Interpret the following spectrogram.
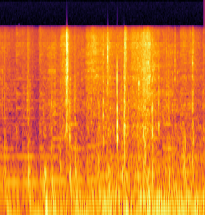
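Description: Soft background music under close chewing of a bite of sub sandwich on a crusty roll, with a few short, sharp crunches.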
